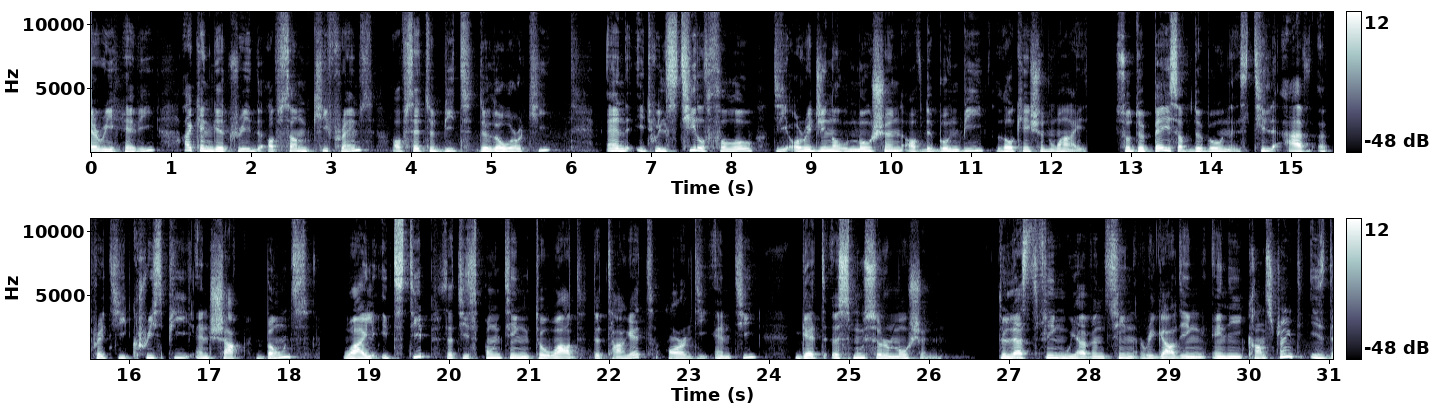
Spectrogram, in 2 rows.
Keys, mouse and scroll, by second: 2.6 space, 3.2 g, 4.7 click, 5.1 g, 6.4 space, 8.3 space, 8.7 click, 11.1 click, 11.8 x, 14.4 click, 14.6 g, 15.8 click, 16.2 g, 17.8 click, 18.2 click, 18.8 x, 19.4 space, 22.0 a, 22.4 g, 28.1 space, 28.7 ctrl+Tab, 29.6 click, 30.1 ctrl+Tab, 30.3 click.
